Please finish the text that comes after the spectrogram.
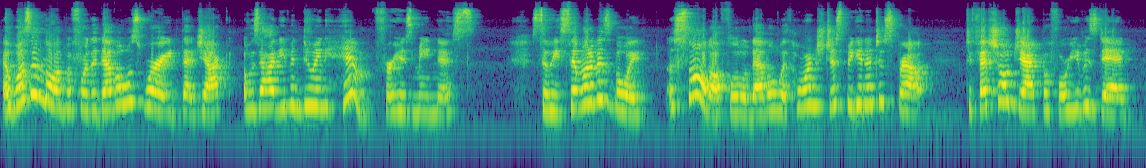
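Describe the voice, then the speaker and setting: A woman reads a folktale aloud with folksy, dramatic color. Her voice sits high. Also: moderate pace, fairly bright tone. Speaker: storyteller. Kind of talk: read-aloud folktale narration.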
